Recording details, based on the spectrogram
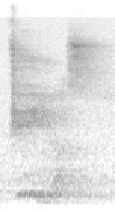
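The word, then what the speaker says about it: Κύριος: Kyrios. Tá? Kyrios. Perceba que ela está entre duas consoantes, a consoante K e a consoante Rho. Tá? Como eu pronuncio? Kyrios, que é Senhor.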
